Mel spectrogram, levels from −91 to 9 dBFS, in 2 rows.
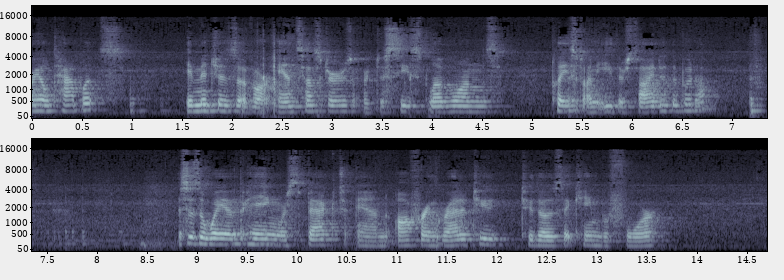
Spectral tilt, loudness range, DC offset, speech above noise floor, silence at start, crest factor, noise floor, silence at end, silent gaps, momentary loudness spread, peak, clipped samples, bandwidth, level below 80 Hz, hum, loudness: -2.5 dB/octave; 4 LU; under 0.1%; 22 dB; 0 s; 20 dB; -47 dBFS; 0 s; none; 21 LU; -6 dBFS; under 0.1%; 15.5 kHz; -72 dBFS; none; -25 LUFS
